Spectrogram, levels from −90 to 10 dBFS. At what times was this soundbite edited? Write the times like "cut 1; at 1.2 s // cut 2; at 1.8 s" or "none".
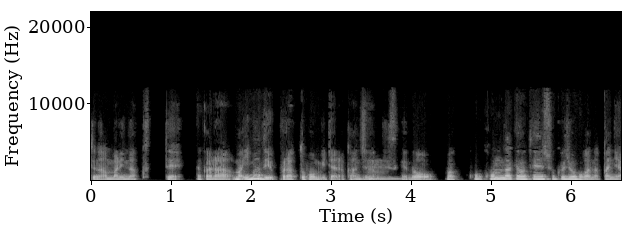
cut 1; at 1.2 s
